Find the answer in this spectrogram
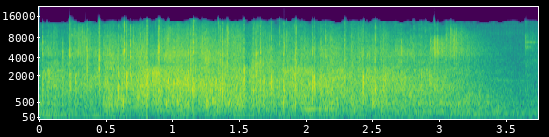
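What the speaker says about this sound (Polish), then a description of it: "te skromne brawa wiążą się z tym, iż to jest początek koncertu" Modest applause from a concert audience at the start of a benefit concert, steady clapping that holds for a few seconds and then fades away.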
